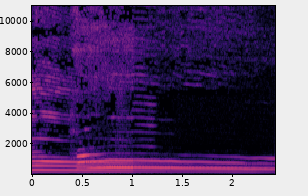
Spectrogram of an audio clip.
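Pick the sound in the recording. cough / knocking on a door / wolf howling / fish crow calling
wolf howling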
